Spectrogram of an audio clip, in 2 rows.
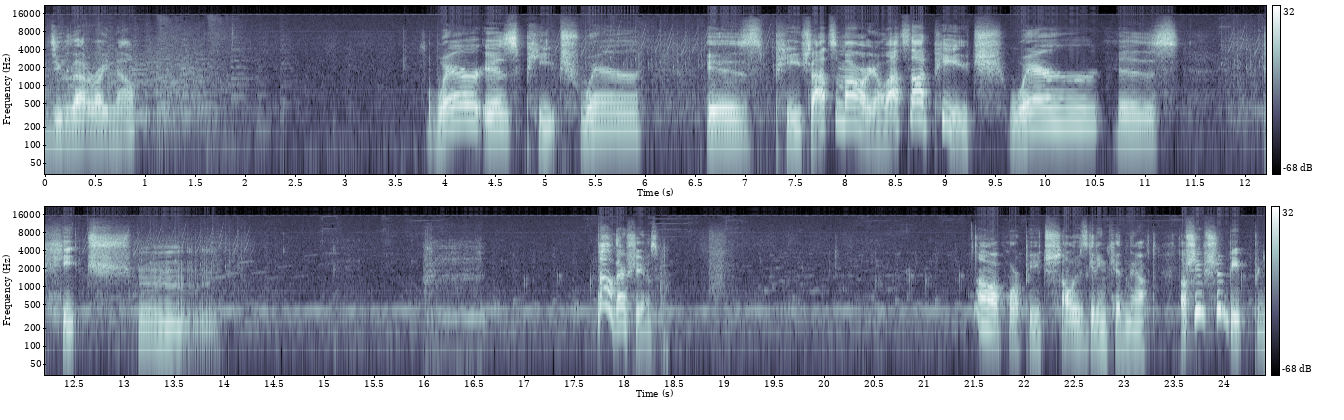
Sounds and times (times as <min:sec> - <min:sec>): Speech: 0:00.0 - 0:00.9, 0:03.8 - 0:06.0, 0:06.6 - 0:11.4, 0:17.7 - 0:18.4, 0:21.5 - 0:24.4.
